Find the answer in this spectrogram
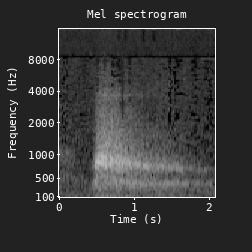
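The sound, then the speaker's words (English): A single deep breath: a breathy, noisy rush that starts abruptly, stays fairly loud for a moment, then slowly tapers off, with no talk. “I just need to, as Galen would say, take a breath and settle down a little bit.”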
